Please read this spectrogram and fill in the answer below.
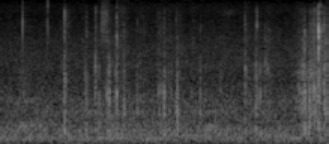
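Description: Faint plastic clicking of a Fisher Cube's layers being twisted by hand: a scattered run of small clicks as the moves of a middle-layer edge-insertion algorithm are turned.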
